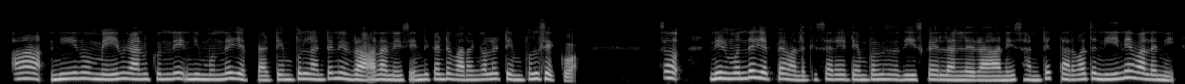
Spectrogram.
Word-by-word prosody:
ఆ! -, -, -2 dB, 0.4 s
నేను 270 Hz, +2 st, +2 dB, 0.2 s
మెయిన్‌గా 250 Hz, +3 st, +1 dB
అనుకుంది, 245 Hz, +2 st, -1 dB
నేను 235 Hz, -1 st, +3 dB
ముందే 230 Hz, +4 st, +1 dB
చెప్పా 205 Hz, -2 st, -4 dB
టెంపులంటే 230 Hz, +2 st, 0 dB
నేను 250 Hz, -4 st, +1 dB
రాను 225 Hz, +3 st, +2 dB
అనేసి 210 Hz, -1 st, -1 dB
ఎందుకంటే 240 Hz, +3 st, 0 dB
వరంగల్‌లో 220 Hz, +4 st, 0 dB
టెంపుల్స్ 245 Hz, +4 st, +1 dB
ఎక్కువ. -, -, -6 dB, 0.9 s
సో, 300 Hz, -, 0 dB, 0.4 s
నేను 275 Hz, 0 st, +5 dB
ముందే 275 Hz, +4 st, +2 dB
చెప్పా 260 Hz, -1 st, -1 dB
వాళ్ళకి 205 Hz, +1 st, -4 dB
"సరే 230 Hz, -1 st, 0 dB
టెంపుల్స్ 225 Hz, +2 st, 0 dB, 0.2 s
తీసుకెళ్ళనులే 210 Hz, -2 st, 0 dB
రా" 195 Hz, -, +2 dB
అనేసంటే, 210 Hz, +4 st, -1 dB
తరువాత 235 Hz, +3 st, -1 dB
నేనే 260 Hz, +7 st, +2 dB
వాళ్ళని 220 Hz, -6 st, +1 dB
230 Hz, 140 wpm, -23 LUFS, 215-255 Hz, 0.9 s, నేను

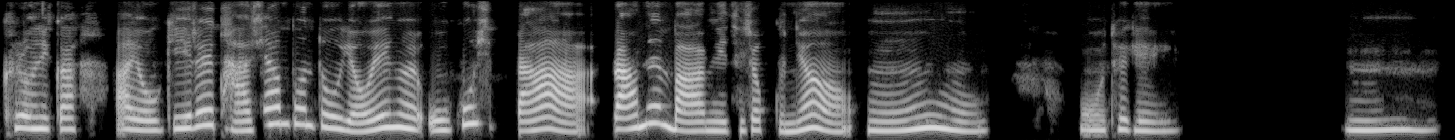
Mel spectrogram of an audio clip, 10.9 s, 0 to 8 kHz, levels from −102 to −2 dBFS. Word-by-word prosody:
그러니까 250 Hz, -2 st, +1 dB, 0.3 s
아 235 Hz, -, +1 dB
'여기를 250 Hz, +9 st, +1 dB
다시 205 Hz, +6 st, -2 dB
한번 345 Hz, -2 st, +1 dB
또 255 Hz, -6 st, +1 dB
여행을 245 Hz, +7 st, +3 dB
오고 215 Hz, -, 0 dB
싶다.'라는 245 Hz, -, +2 dB
마음이 200 Hz, -2 st, +2 dB
드셨군요. 210 Hz, +1 st, -1 dB
오. 210 Hz, 0 st, -1 dB, 0.7 s
어 215 Hz, -, -3 dB
되게 200 Hz, -3 st, -5 dB, 1.3 s
음. 215 Hz, 0 st, -4 dB
220 Hz, 185 characters per minute, -23 LUFS, 205-260 Hz, 1.3 s, 여행을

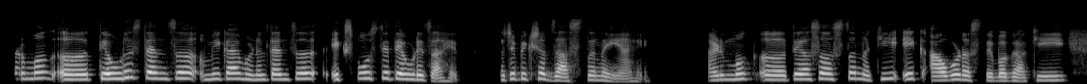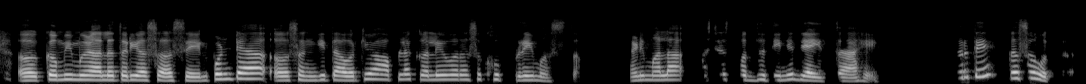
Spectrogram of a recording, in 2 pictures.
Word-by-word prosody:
तर 260 Hz, -, -4 dB
मग 280 Hz, +2 st, 0 dB
अ, 230 Hz, 0 st, +5 dB
तेवढंच 265 Hz, +5 st, +5 dB
त्यांचं 275 Hz, 0 st, +4 dB, 0.2 s
मी 250 Hz, +1 st, -2 dB
काय 260 Hz, +1 st, +4 dB
म्हणेन, 225 Hz, -3 st, -1 dB
त्याचं 240 Hz, +3 st, +3 dB, 0.2 s
एक्सपोज 270 Hz, +4 st, -1 dB
ते 285 Hz, -, +1 dB
तेवढेच 235 Hz, -4 st, +4 dB
आहेत, 145 Hz, 0 st, -4 dB, 0.4 s
त्याच्यापेक्षा 255 Hz, +3 st, -1 dB
जास्त 180 Hz, +2 st, -2 dB
नाही 170 Hz, -8 st, -5 dB
आहे. 145 Hz, +2 st, -11 dB, 0.7 s
आणि 200 Hz, +3 st, 0 dB
मग 245 Hz, +3 st, -1 dB
अ, 210 Hz, -1 st, +2 dB
ते 245 Hz, -, +5 dB
असं 240 Hz, +2 st, +3 dB
असतं 260 Hz, +2 st, -3 dB
ना, 230 Hz, -, -2 dB
की 260 Hz, +1 st, -4 dB
एक 260 Hz, -, -6 dB
आवड 215 Hz, +4 st, +3 dB
असते 190 Hz, -3 st, -4 dB
बघा, 175 Hz, -3 st, -1 dB
की 195 Hz, 0 st, -4 dB, 0.4 s
अ, 185 Hz, +1 st, +3 dB
कमी 220 Hz, +1 st, +4 dB
मिळालं 210 Hz, -2 st, +3 dB
तरी 205 Hz, +1 st, +3 dB
असं 195 Hz, 0 st, +1 dB
असेल, 180 Hz, 0 st, -3 dB
पण 245 Hz, 0 st, +3 dB
त्या 260 Hz, -1 st, +6 dB, 0.2 s
अ, 190 Hz, +1 st, +2 dB
संगीतावर 195 Hz, -1 st, 0 dB
किंवा 245 Hz, -2 st, 0 dB
आपल्या 230 Hz, +2 st, -4 dB
कलेवर 220 Hz, +1 st, -1 dB
असं 220 Hz, +2 st, -9 dB
खूप 230 Hz, -2 st, -5 dB
प्रेम 195 Hz, -1 st, -3 dB
असतं. 155 Hz, -, -19 dB, 0.5 s
आणि 195 Hz, +3 st, -3 dB
मला 210 Hz, +1 st, 0 dB, 0.3 s
अशाच 235 Hz, 0 st, -16 dB
पद्धतीने 215 Hz, +2 st, -5 dB
द्यायचं 165 Hz, -4 st, -1 dB
आहे. 155 Hz, +2 st, -6 dB, 0.9 s
तर 320 Hz, -, -4 dB
ते 355 Hz, +3 st, +1 dB, 0.2 s
कसं 285 Hz, 0 st, +1 dB
होतं. -, -, -3 dB
220 Hz, 155 wpm, -21 LUFS, 195-255 Hz, 0.9 s, त्या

